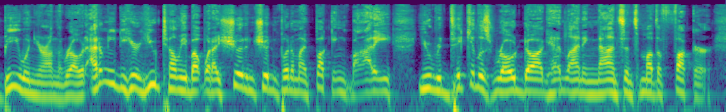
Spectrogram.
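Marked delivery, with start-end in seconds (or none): none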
